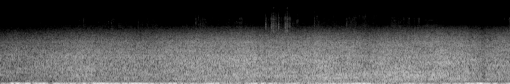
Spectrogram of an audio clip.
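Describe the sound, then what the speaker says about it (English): A McDonnell Douglas EAV-8B Harrier II Plus from the Spanish Navy's Novena Escuadrilla comes in to land at an air show, its loud, steady jet roar filling the air without a break. "From the Novena Escuadrilla of the Spanish Navy, the McDonnell Douglas EAV-8B Harrier 2 Plus."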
